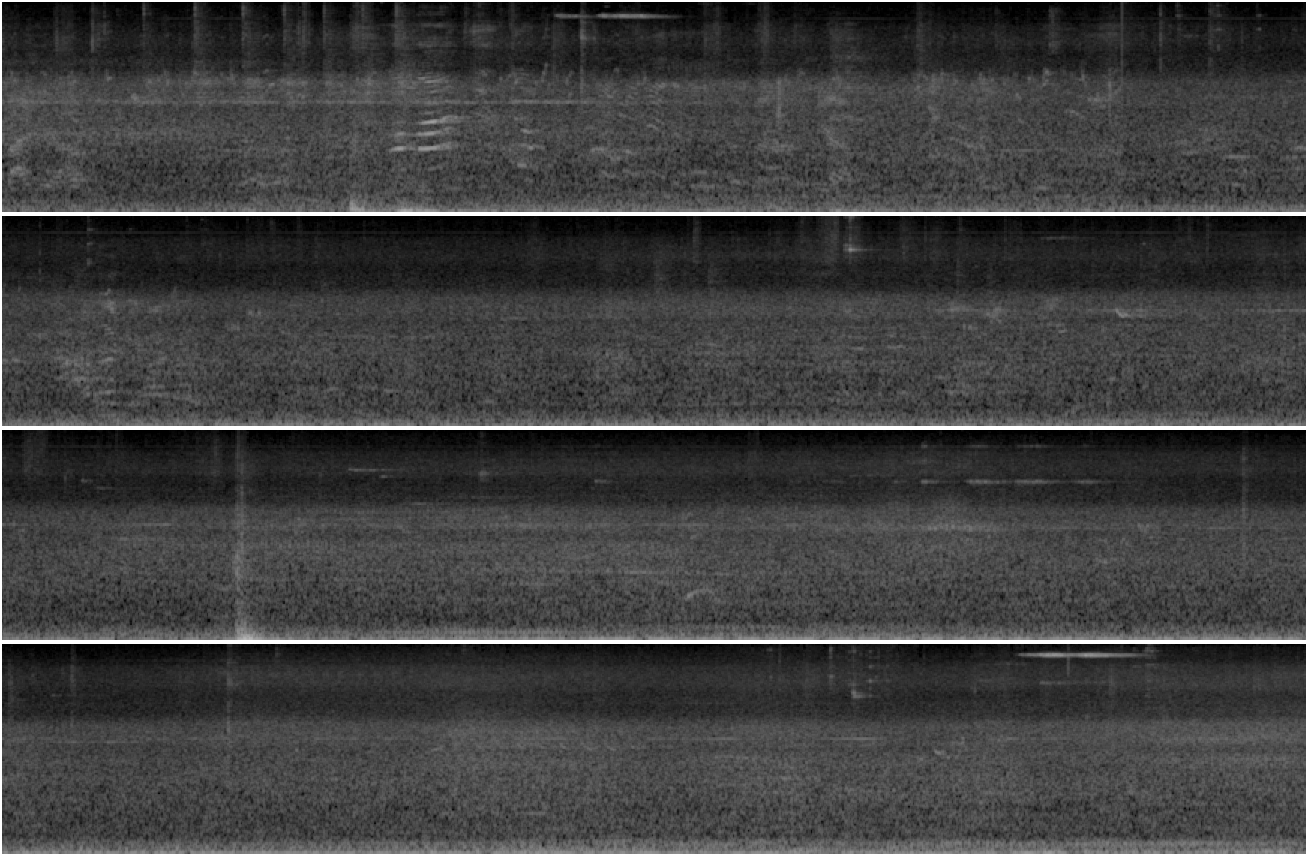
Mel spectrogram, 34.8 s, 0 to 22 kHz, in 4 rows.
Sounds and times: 0.0s Traffic Sound 34.7s

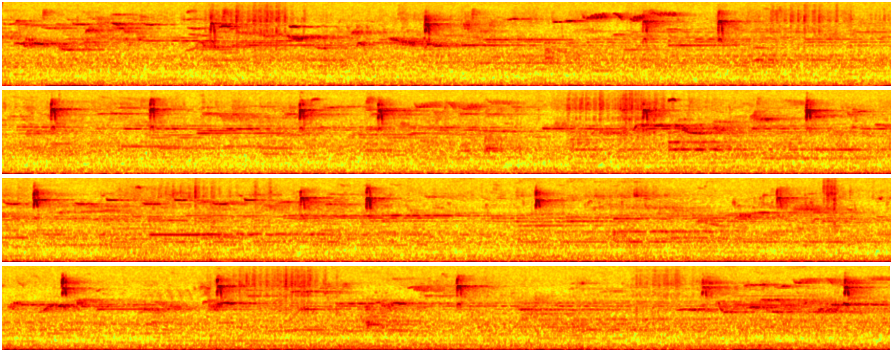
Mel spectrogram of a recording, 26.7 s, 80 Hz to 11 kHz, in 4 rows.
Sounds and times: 0.0s pond ambience 26.6s

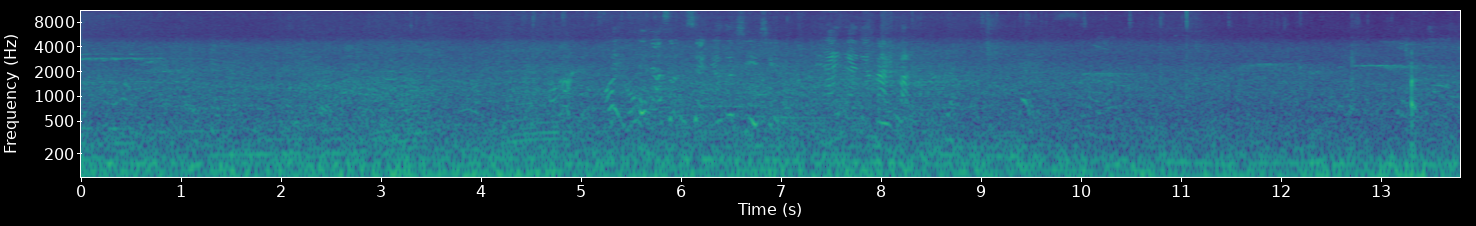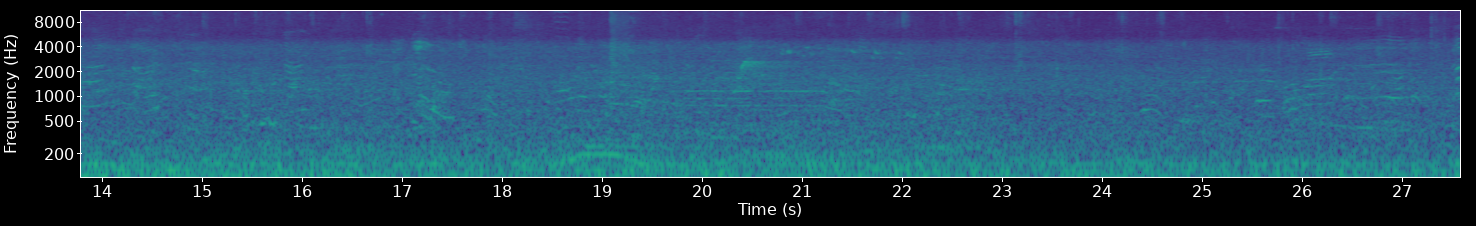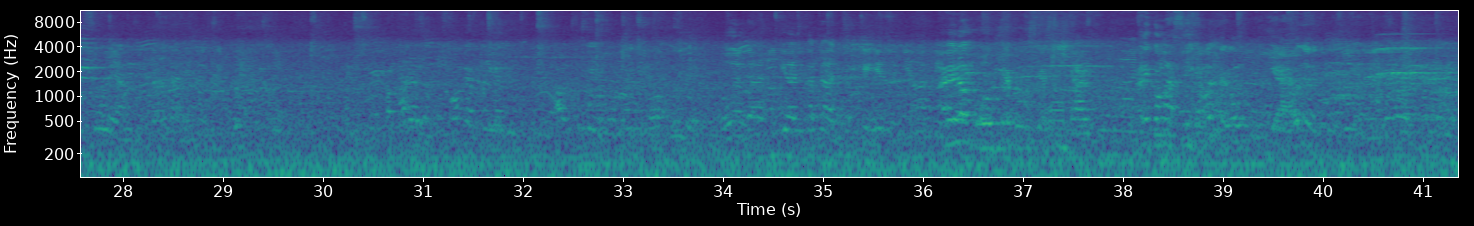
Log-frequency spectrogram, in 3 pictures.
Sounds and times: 0.0s traffic sound 41.3s
26.4s Child 28.3s

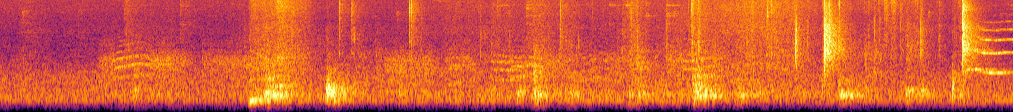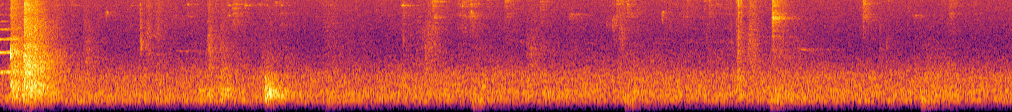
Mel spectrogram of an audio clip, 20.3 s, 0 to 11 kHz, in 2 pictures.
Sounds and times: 1.0s people walking past the recorder 10.3s

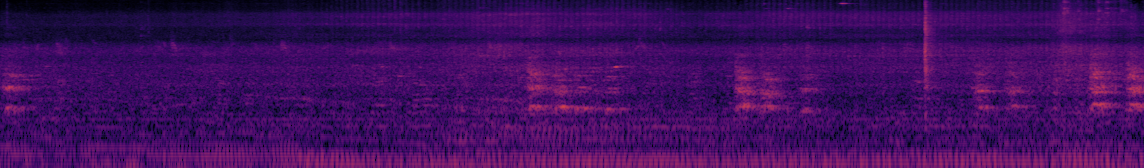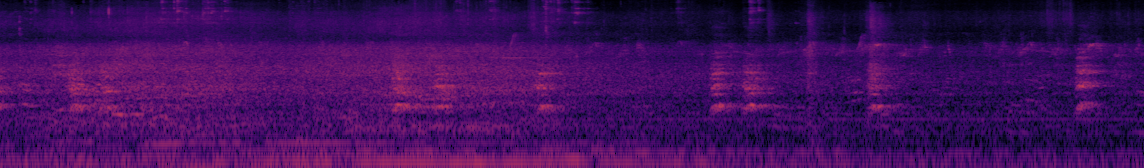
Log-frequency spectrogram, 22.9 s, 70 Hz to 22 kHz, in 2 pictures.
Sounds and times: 0.0s Dog barking 0.4s
0.0s traffic sound 22.8s
0.0s Birds sound 22.8s
5.1s Dog barking 6.6s
7.2s Dog barking 8.4s
9.6s Dog barking 13.8s
15.0s Dog barking 17.4s
18.5s Dog barking 19.4s
20.0s Dog barking 20.7s
22.1s Dog barking 22.7s

